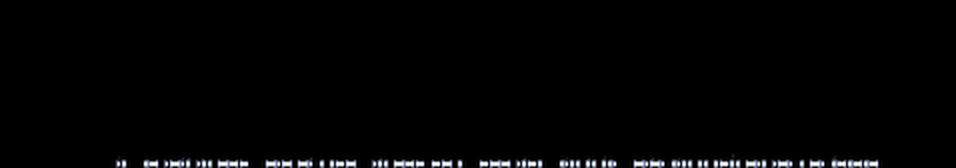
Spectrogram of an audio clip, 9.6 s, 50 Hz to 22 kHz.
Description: Morse code, heard as a keyed tone, about 42 wpm, 700 Hz. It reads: I ALSO KNEW SOME OF HIS CHILDREN.
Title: Sentences from Top 1000 Words - Review Part 1 - 45wpm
